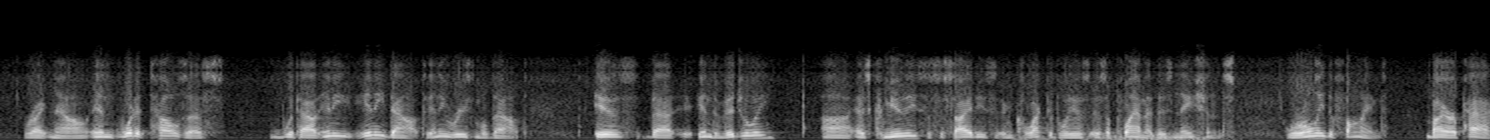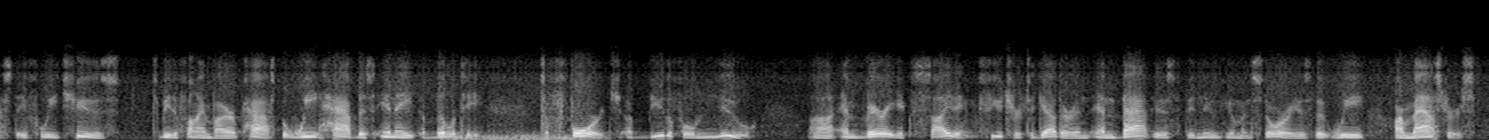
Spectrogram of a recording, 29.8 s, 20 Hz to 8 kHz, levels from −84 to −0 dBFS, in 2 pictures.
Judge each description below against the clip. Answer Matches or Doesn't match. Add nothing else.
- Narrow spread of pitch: Doesn't match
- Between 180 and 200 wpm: Doesn't match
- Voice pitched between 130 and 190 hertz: Doesn't match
